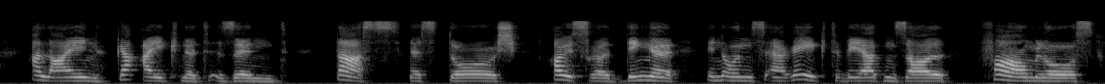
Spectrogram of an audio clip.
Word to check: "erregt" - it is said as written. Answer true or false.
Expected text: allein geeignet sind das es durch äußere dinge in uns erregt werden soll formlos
true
